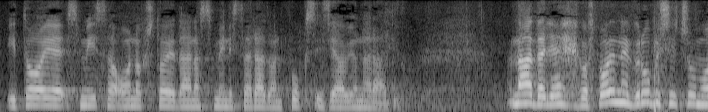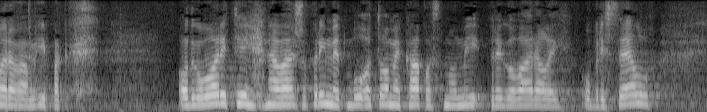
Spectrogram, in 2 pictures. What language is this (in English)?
Croatian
